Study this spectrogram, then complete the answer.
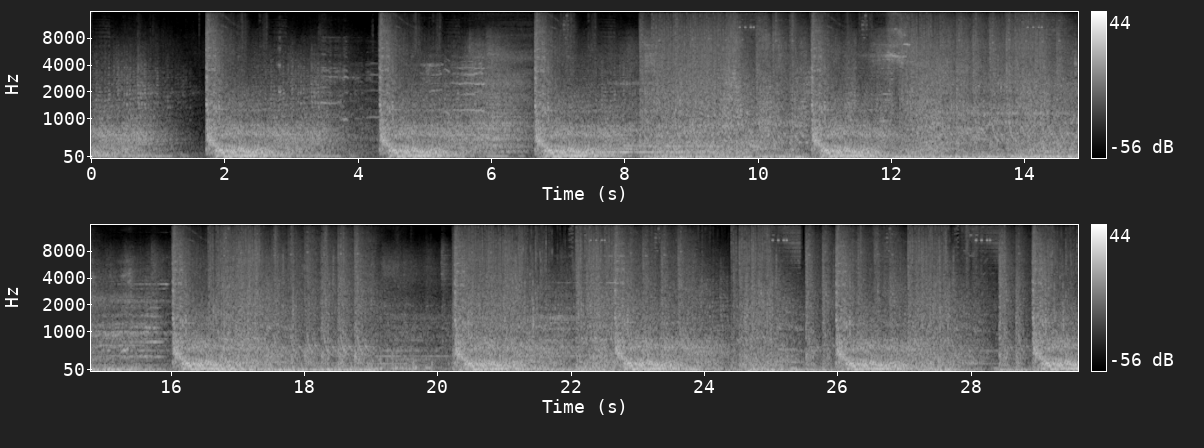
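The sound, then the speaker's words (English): Loud video game sniper rifle shots crack out one at a time at irregular intervals, each a sharp booming blast hitting husk enemies and knocking them over, over a dense, continuous wash of game noise and rumble. “The sniper rifle does so much damage per shot versus these husk thingies that it knocks them over.”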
